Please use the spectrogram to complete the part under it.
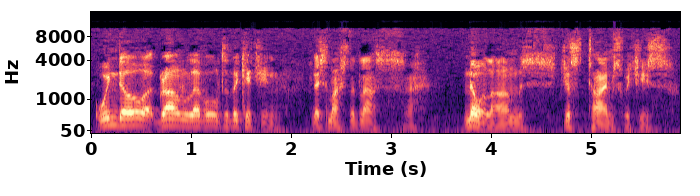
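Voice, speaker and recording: A man's voice: medium pitch, lively intonation, unhurried. An actor playing a dutiful police sergeant, a British man with a plain, literal, deferential manner, in radio drama style. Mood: matter-of-fact. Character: dutiful, matter-of-fact male police sergeant, deferential to his boss.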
